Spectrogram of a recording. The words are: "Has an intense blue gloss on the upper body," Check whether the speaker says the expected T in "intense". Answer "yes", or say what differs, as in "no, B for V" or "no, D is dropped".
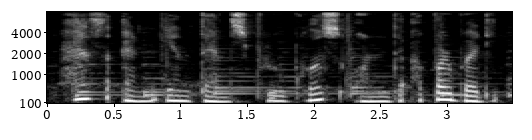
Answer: yes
